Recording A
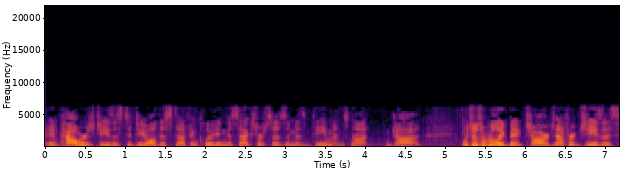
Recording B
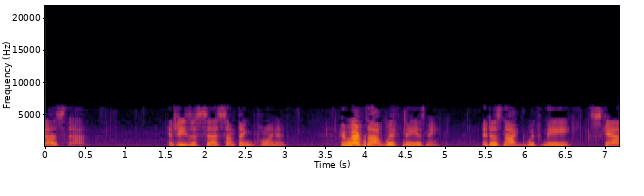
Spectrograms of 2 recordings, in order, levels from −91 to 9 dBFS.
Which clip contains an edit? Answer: B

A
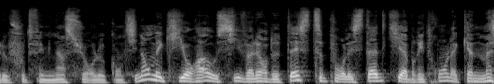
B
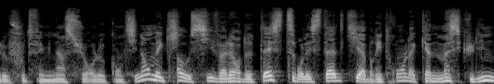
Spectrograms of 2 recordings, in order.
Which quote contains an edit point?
B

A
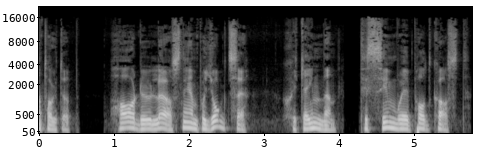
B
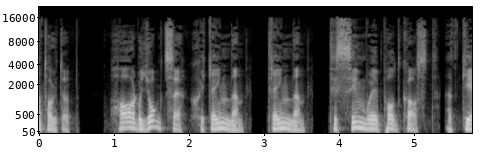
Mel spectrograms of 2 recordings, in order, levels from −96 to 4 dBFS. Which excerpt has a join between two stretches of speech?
B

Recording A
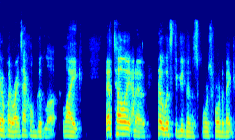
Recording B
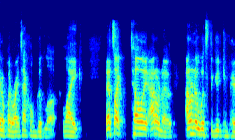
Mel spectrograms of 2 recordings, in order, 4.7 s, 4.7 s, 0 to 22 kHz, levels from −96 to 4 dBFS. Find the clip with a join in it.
A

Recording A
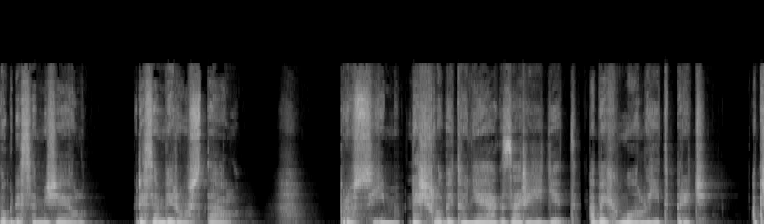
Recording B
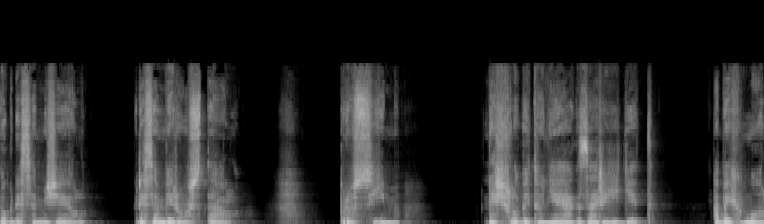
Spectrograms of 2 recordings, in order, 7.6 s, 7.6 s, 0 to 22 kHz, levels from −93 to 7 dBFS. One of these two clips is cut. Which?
A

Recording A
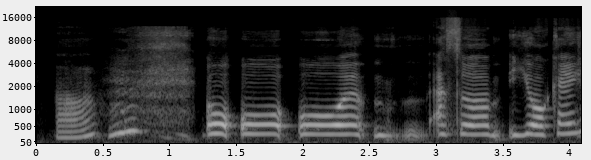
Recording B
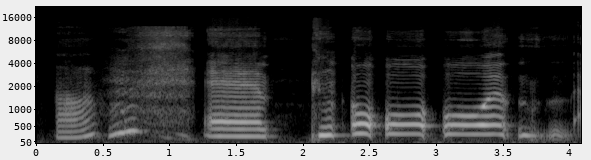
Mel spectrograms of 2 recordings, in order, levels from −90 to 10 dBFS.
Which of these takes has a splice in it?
A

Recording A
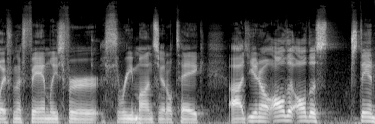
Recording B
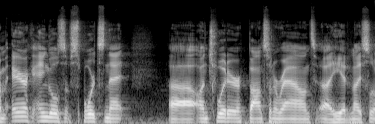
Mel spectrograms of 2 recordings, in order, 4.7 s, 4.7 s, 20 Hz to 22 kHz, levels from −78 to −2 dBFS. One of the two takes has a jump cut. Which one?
A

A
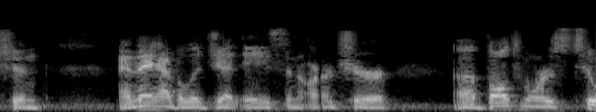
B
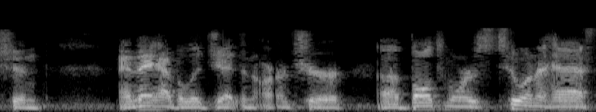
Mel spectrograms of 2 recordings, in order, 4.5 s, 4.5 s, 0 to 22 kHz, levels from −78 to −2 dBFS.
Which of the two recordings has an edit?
B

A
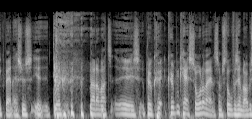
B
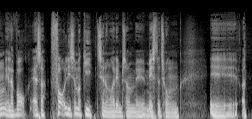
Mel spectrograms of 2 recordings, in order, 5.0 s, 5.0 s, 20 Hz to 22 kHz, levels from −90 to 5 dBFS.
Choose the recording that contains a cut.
B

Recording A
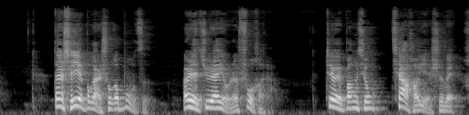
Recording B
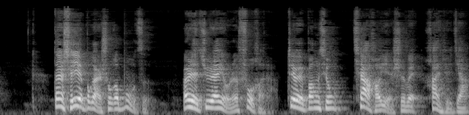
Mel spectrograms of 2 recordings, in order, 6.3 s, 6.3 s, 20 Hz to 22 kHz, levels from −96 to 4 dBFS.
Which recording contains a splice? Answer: B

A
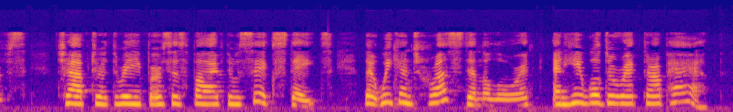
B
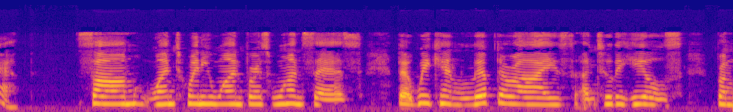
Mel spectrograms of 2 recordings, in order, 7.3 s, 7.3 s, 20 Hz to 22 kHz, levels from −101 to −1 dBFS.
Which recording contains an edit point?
A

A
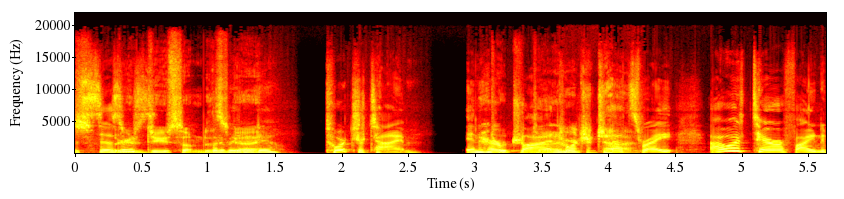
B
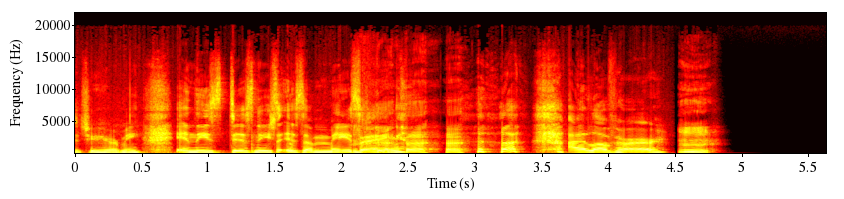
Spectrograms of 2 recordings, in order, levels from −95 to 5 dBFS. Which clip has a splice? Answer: B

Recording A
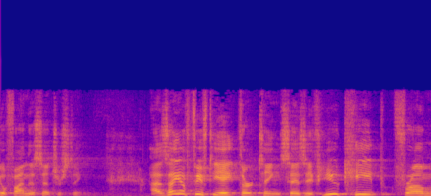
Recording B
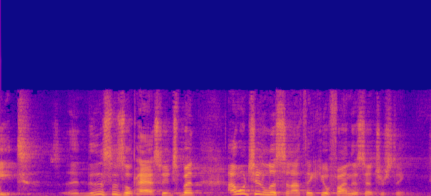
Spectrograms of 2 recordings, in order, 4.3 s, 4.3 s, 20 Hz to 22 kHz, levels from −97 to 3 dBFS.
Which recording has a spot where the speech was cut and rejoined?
B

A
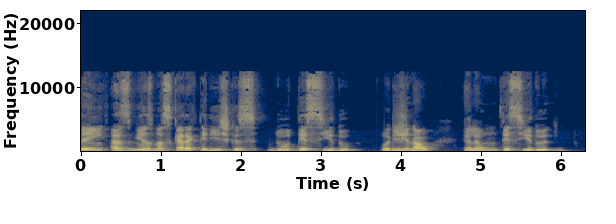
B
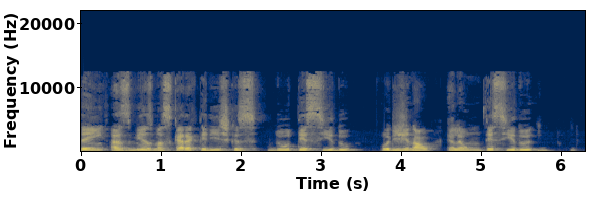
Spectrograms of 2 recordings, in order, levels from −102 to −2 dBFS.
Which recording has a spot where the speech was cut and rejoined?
B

